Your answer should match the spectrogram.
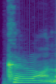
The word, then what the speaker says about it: Karon: So, Karon, did I pronounce that correctly? Yeah, just like the book. Karon, okay.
